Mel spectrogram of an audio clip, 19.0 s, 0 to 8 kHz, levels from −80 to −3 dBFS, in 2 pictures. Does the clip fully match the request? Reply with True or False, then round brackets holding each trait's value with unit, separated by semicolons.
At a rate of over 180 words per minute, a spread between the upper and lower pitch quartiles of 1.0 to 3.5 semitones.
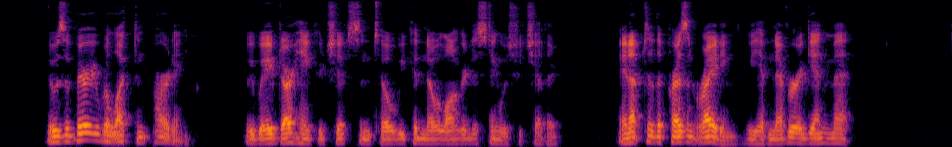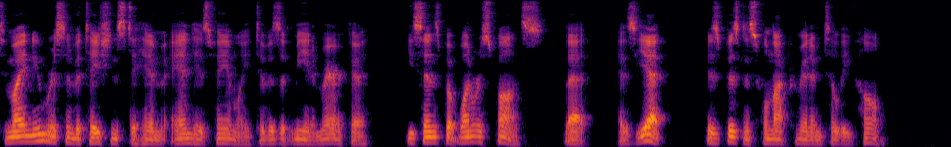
False (190 wpm; 4.1 semitones)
